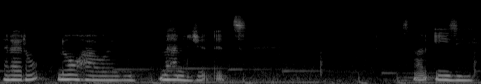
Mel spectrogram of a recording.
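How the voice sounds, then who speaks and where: Woman playing a hushed, tender vampire lover, softly bright. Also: mid-range voice, level tone, soft background music, close to an everyday voice. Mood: melancholy, tender. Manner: hushed, slow, murmuring, slipping into whispers. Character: tender, melancholy female vampire lover, wistful and devoted. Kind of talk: intimate ASMR-style audio roleplay monologue.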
